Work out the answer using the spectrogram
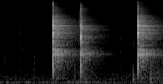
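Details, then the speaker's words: Starter motor bench-powered from a Ryobi tool battery in a quiet room: four sharp clicks about a quarter second apart as the drive throws out, showing the starter engages and works. "you can see how you see how that bushing engages and you hear it clicking so if you're in the junkyard you'd be like oh okay well this at least works"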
